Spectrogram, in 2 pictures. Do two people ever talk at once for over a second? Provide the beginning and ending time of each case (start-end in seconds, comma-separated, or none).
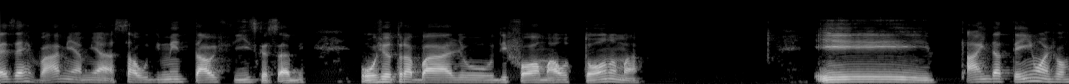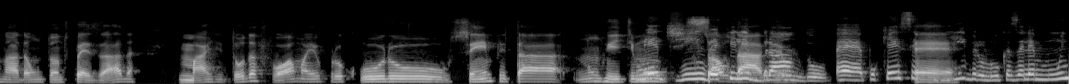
17.0-18.6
